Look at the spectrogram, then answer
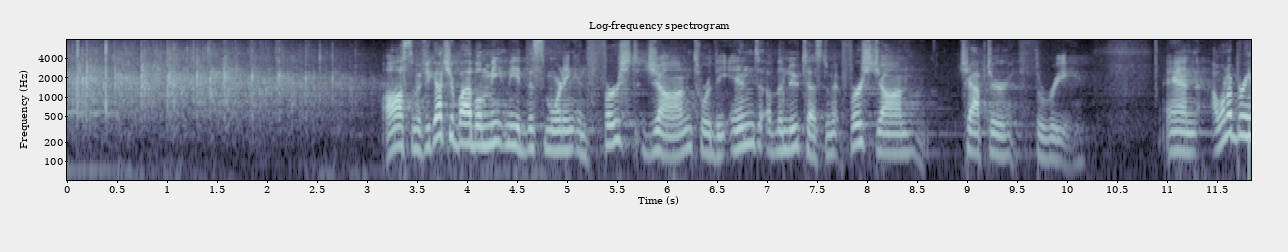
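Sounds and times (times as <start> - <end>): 
church congregation applauding guests at a Sunday service: 0.0 - 3.6
speech: 3.2 - 10.2, 11.0 - 11.8.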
